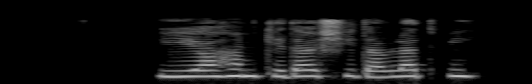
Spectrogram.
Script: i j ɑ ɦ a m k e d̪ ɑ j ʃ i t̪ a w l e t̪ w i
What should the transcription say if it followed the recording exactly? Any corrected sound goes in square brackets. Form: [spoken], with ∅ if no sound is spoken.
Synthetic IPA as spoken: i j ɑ ɦ a m k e d̪ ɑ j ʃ i [d̪] a w l [a] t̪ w i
